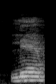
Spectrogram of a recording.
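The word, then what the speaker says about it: lamb: এমবি না এই দেখো তোমরা কিন্তু এখনো silent letter শেখনি ল্যাম very good ল্যাম হবে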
